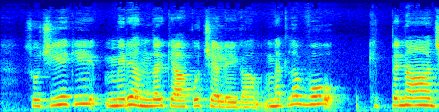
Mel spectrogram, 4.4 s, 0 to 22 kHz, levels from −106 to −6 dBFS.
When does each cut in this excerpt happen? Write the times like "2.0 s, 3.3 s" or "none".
none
